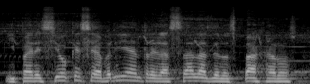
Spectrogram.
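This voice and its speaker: A man narrating a gothic tale as an audiobook, in a solemn, measured, literary delivery with phrases that fall away at the end. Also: a little high, steady tone. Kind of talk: gothic horror story narration in Spanish, first person. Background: background music.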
